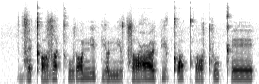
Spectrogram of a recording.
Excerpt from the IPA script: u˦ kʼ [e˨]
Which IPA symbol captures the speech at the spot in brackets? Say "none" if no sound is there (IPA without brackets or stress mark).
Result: e˦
